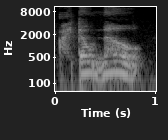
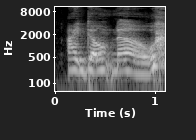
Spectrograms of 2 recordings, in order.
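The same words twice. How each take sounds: First: Hushed, barely voiced confession; quietly admitting I don't know; whispered. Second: Said in the usual way. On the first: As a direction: drop to a near whisper, sheepish. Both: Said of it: "And I was like".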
